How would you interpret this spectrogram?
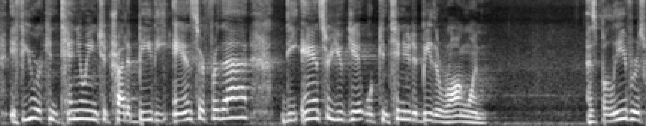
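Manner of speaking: usual speaking voice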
